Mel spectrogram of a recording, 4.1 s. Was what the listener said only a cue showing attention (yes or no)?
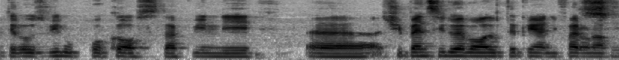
no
